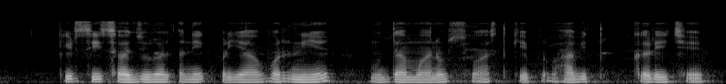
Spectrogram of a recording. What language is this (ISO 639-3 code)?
mai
